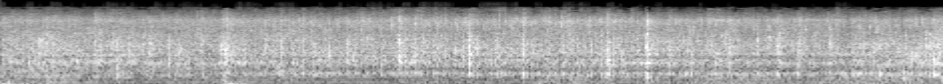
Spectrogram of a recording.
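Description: Onions added to a pan of spaghetti sauce hiss and sizzle loudly and continuously, close up, with a few soft utensil knocks scattered through the frying and no speech.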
